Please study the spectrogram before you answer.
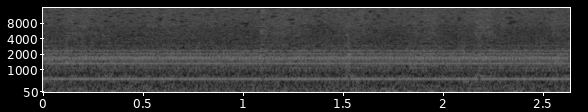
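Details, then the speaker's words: Dominion Electrohome TR50 console receiver on AM with volume up, tuning makes no difference: steady low electrical hum with a faint buzz and no station; no AM reception, cause not yet known. "We're on the AM radio. Let's turn the volume up here. Okay, so we hear something. Let's tune. No difference."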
